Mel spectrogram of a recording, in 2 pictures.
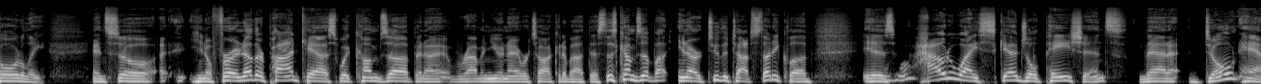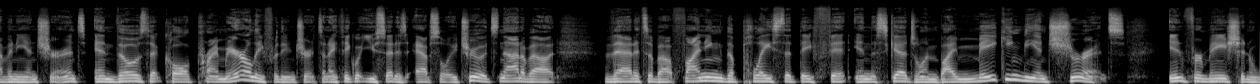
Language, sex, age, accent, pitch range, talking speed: English, male, 40-59, American, 125-155 Hz, 195 wpm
